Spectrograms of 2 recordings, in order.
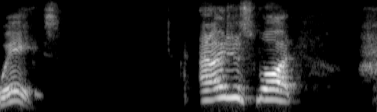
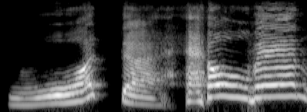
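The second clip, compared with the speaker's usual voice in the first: drawn-out stunned outcry; 5 semitones higher, 4 dB louder, much slower than usual. Retold or imitated. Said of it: "I was like".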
